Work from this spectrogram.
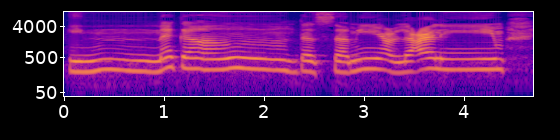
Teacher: இன்னக நூனுக்கு மேலே சத்து இருக்கனால இது நல்லா அழுத்தி உச்சரிக்கணும். அந்த சுக்குன் பெற்ற நூனுக்கு அடுத்ததா தா வந்திருக்கு.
